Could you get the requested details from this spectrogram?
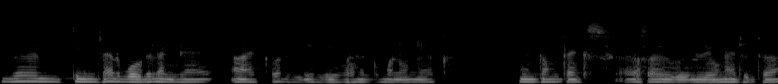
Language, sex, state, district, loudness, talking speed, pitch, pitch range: Marathi, male, Maharashtra, Nagpur, -43 LUFS, 130 wpm, 115 Hz, 110-120 Hz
